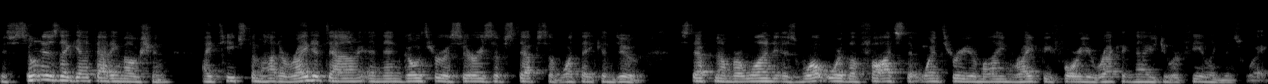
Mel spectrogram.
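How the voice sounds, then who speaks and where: A man speaks in a dark, mellow, somewhat breathy tone with ordinary pitch variation. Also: medium pitch for a man. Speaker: sport psychologist and speaker. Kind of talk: interview. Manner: fast.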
